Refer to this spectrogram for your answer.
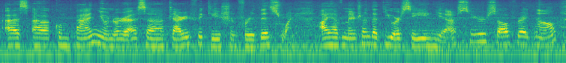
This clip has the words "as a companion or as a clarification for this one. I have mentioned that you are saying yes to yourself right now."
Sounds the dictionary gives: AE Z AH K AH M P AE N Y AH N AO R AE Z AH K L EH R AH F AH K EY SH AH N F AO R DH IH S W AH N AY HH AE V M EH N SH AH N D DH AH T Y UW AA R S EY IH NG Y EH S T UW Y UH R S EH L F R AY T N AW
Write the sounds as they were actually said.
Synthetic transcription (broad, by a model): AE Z AH K AH M P AE N Y AH N AO R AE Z AH K L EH R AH F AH K EY SH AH N F AO R DH IH S W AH N AY HH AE V M EH N SH AH N D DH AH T Y UW AA R S EY IH NG Y EH S T UW Y UH R S EH L F R AY T N AW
